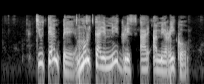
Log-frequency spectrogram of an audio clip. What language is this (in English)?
Esperanto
